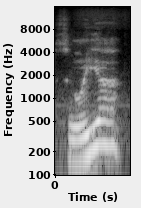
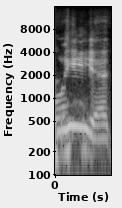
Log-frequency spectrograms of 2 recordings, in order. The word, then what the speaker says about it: Clea: Uh, Miss uh, Miss Celia? Is that how we pronounce it? Clea, jeez. Leah? Clea. Clea. Welcome.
